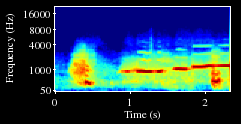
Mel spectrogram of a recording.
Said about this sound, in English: Why do you keep whistling that song?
